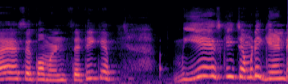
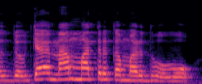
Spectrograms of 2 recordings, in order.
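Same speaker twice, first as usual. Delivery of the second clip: usual speaking voice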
